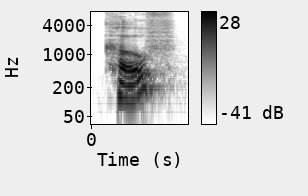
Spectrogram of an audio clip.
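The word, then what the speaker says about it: ק: Kof sounds like the k in king. The kof and the cough sound alike.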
